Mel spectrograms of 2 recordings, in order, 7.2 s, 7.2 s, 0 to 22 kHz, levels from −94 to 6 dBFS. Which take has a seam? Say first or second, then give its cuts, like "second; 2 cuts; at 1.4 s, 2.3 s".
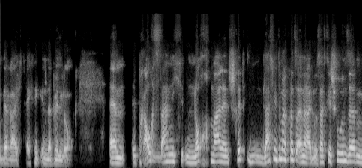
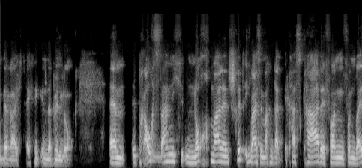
first; 1 cut; at 4.9 s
